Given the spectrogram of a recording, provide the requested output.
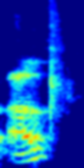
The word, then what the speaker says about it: of: So, and let's see, of is also an exception to the rule because it sounds like it should be spelled O-V.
